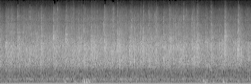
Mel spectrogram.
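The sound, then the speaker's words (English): An audience claps together to acclaim the Lord in sustained, dense applause, a steady loud wash of many hands with no speech over it, holding level for several seconds. “Acclamons notre Seigneur. Let's clap the Lord.”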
